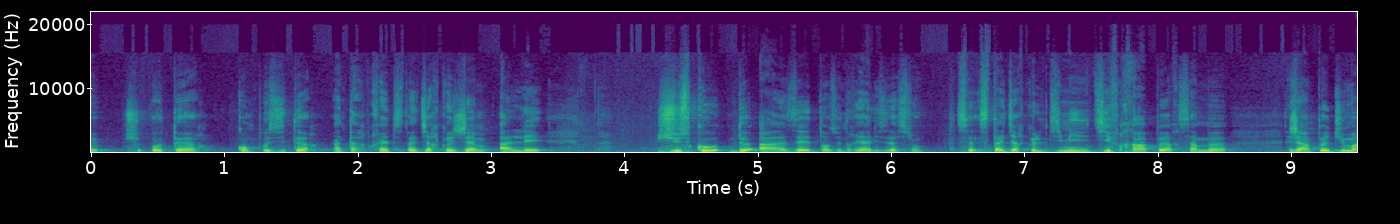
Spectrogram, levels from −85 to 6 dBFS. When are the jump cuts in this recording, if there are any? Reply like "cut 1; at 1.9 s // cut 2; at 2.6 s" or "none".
cut 1; at 6.4 s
